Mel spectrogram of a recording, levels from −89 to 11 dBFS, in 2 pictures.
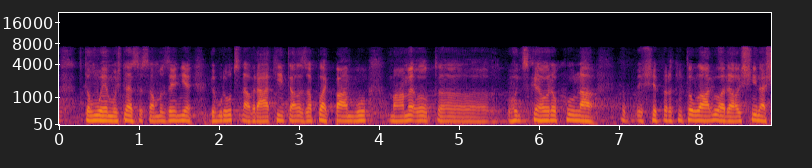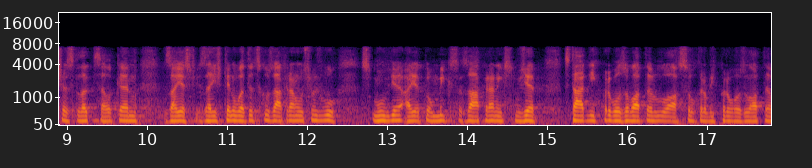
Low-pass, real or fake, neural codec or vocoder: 7.2 kHz; fake; codec, 16 kHz, 1.1 kbps, Voila-Tokenizer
